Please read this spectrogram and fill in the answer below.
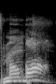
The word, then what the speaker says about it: Mont Blanc: France's tallest mountain is shrinking, Mount Blanc. Am I saying that right? – Mm-hmm. Mm-hmm. Yes. – Yep. – The tallest mountain in France. – Why'd you ask? – Well, because he's basically It's Mont Blanc.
